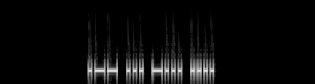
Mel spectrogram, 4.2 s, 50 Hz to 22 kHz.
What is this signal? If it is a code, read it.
Morse code, heard as a keyed tone, about 28 wpm, 700 Hz. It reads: WSBH
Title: Four Challenging Letter-Number Combinations 28wpm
